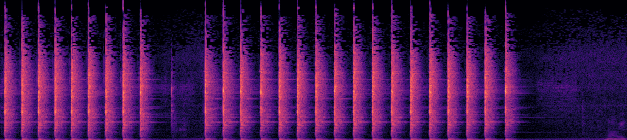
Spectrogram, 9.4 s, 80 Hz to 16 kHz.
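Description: Steady, evenly spaced hammer blows ring out close by while assembling a Black & Decker Workmate 536, two long runs of sharp metallic strikes separated by a short pause.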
